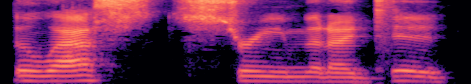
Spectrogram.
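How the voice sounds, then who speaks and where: A woman's voice: on the low side, little pitch movement, slow pace, clean tone. A woman hosting a live stream, chatting casually and rambling with lots of restarts and fillers. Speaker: stream host.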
